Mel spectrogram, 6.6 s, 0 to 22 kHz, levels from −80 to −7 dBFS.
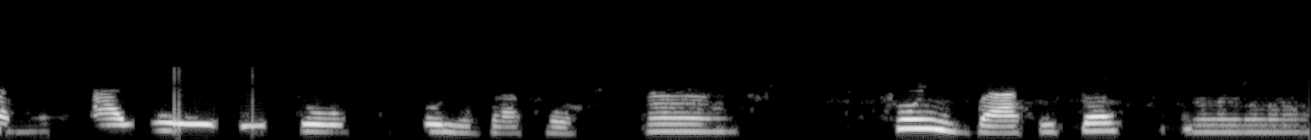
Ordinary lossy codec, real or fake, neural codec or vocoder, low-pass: none; real; none; 3.6 kHz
